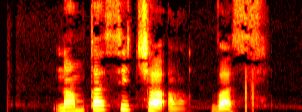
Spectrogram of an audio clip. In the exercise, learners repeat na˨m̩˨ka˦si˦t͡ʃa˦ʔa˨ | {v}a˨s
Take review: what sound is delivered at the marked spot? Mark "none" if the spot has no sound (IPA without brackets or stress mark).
v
